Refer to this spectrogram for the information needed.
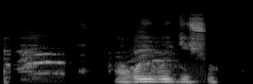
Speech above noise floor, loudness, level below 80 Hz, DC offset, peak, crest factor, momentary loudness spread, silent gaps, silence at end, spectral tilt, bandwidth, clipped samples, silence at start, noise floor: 28 dB; -30 LUFS; -62 dBFS; under 0.1%; -14 dBFS; 16 dB; 19 LU; none; 0.35 s; -5 dB/octave; 11.5 kHz; under 0.1%; 0.05 s; -56 dBFS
